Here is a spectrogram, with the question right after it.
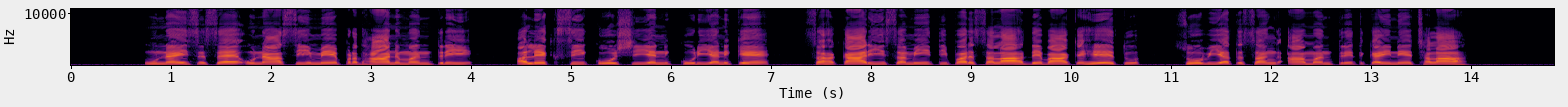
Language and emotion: Maithili, neutral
